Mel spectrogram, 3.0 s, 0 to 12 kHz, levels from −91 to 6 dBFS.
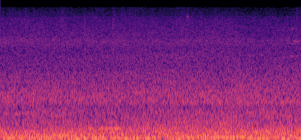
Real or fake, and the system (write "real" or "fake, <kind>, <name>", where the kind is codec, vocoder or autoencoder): real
